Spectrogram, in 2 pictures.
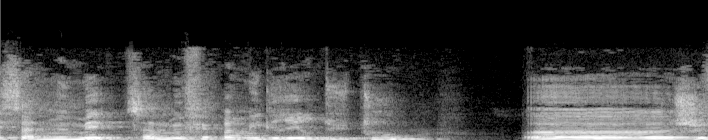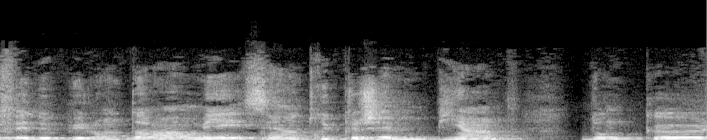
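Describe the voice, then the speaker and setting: A woman from Senegal chatting casually through her morning routine in a lifestyle vlog, relaxed and talkative. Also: mid-range voice. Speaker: lifestyle vlogger. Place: room at home. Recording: echoey room, faint noise.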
